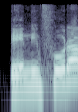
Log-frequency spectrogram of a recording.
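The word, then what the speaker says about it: Ctenophora: coelenterate में हो गया टेनिफोरा में लिखो कम जेलीस कम कम सी ओ एम बी कम कंघी कम जेली कंघी नहीं टेनोफोरा में टेनेफोरा में अरे सी साइलेंट है उसमें हैं सी टेनाफोरा लिखा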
